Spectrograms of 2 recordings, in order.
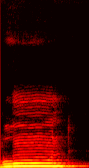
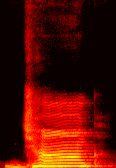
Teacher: चंद्र बिंदु वाले शब्द हमारे का जब हम उच्चारण करते हैं, तो हमारी नासिका और तालु से, मतलब जीभ हमारी तालु से ही मिलती है, और ध्वनि हमारी नासिका में से आती है।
